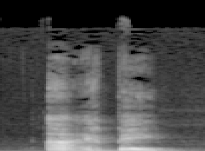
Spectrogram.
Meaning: abbreviation of Antirevolutionaire Partij
- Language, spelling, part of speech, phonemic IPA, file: Dutch, ARP, proper noun, /aː.ɛrˈpeː/, Nl-ARP.ogg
